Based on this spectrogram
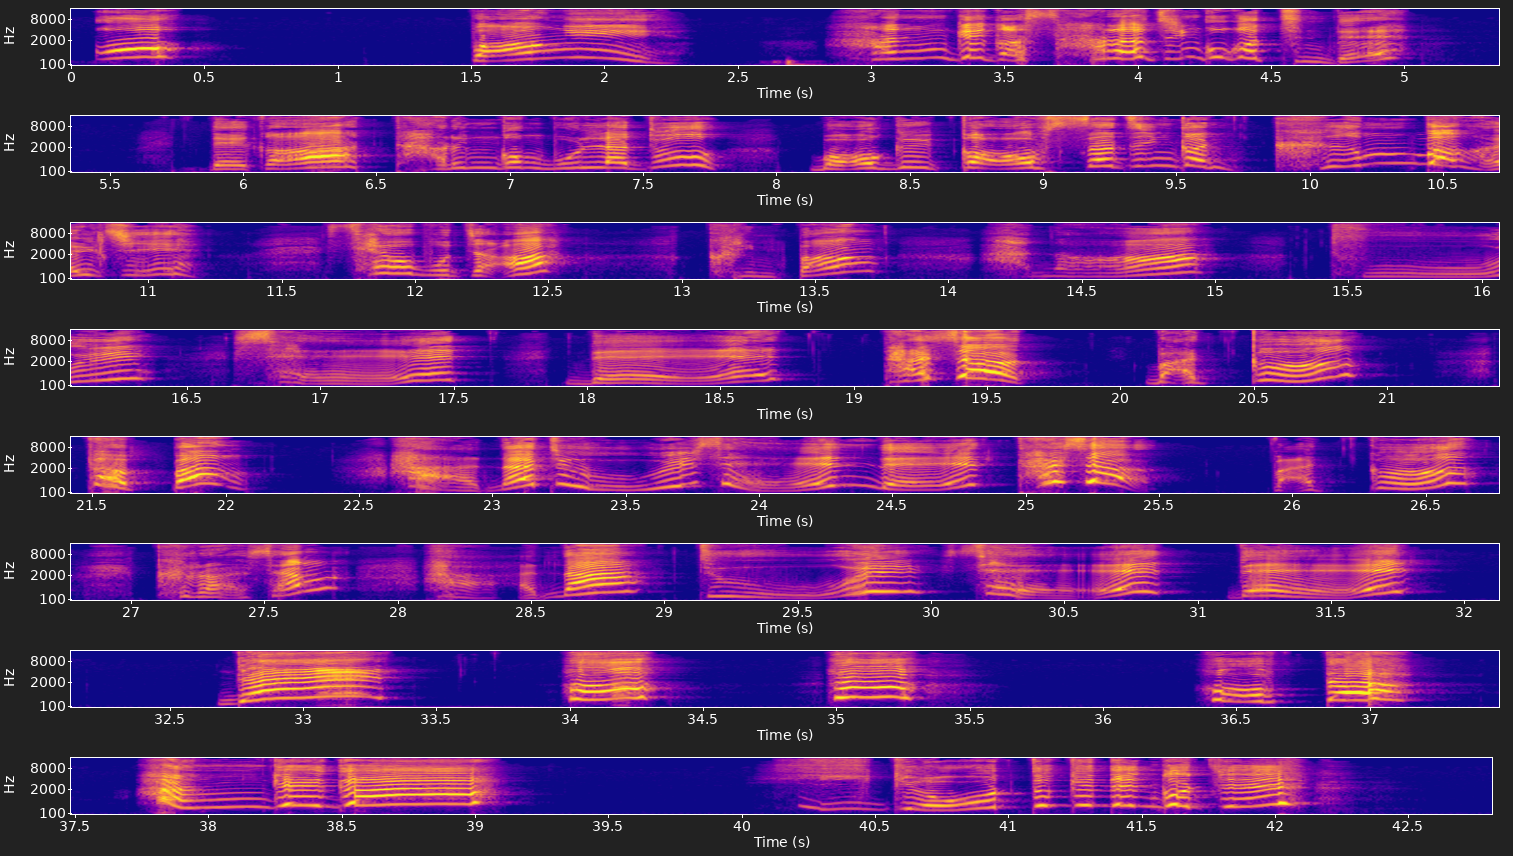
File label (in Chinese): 韩语女声 儿童节目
